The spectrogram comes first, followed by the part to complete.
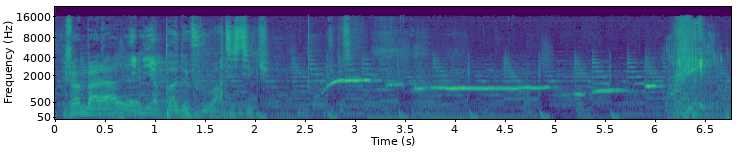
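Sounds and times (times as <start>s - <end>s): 
speech: 0.1s - 2.2s
person whistling a wavering tune: 2.6s - 6.2s.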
